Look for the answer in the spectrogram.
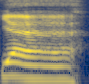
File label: Male Voice Yeah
